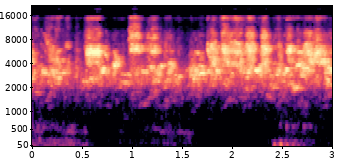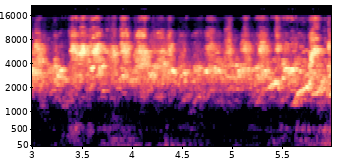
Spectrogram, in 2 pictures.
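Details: Several pet budgies feeding on millet produce dense, loud twittering and scratchy warbles without pause, plus a soft thump and light rustling.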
